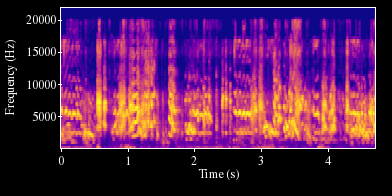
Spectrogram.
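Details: Budgerigar breeding pair at food, chirping: bright, scratchy warbling in bursts with brief pauses, accompanied by soft low knocks and a few sharp clicks.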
